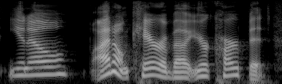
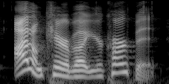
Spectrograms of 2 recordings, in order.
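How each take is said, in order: First: It is said in a nice, friendly tone. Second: It is said in a blunt, unfriendly tone.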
